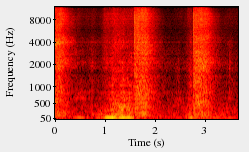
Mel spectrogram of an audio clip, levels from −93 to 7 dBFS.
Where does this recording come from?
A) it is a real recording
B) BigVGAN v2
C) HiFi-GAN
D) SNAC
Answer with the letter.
D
